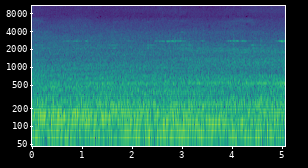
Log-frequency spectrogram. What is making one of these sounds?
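A train rumbles past close by, with its wheels clattering on the rails.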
